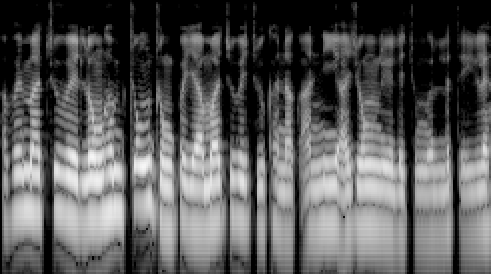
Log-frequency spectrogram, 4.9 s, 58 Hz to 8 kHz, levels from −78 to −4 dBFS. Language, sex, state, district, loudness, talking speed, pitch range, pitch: Wancho, male, Arunachal Pradesh, Longding, -17 LUFS, 185 wpm, 130-160 Hz, 140 Hz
